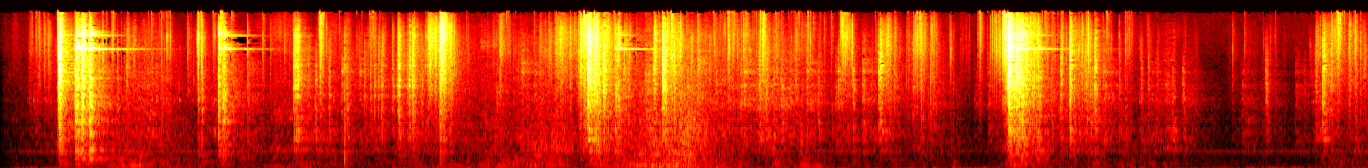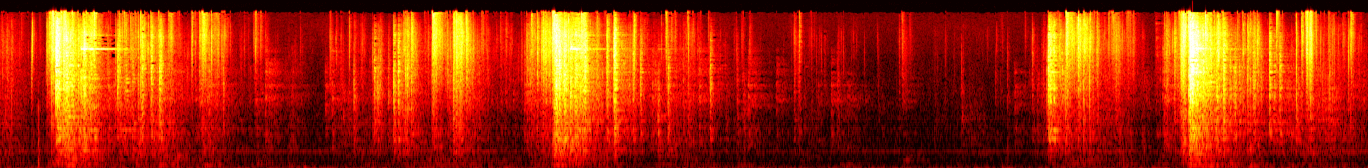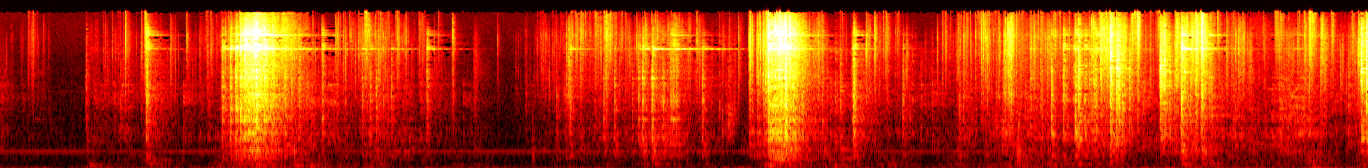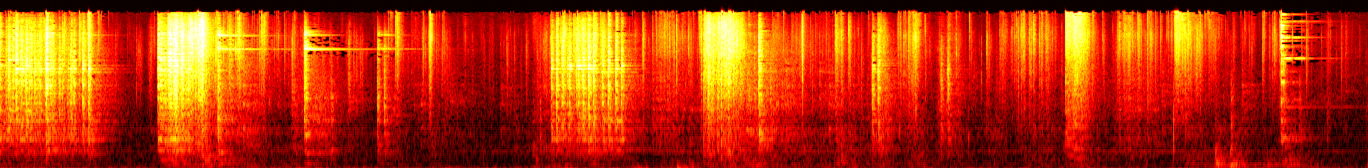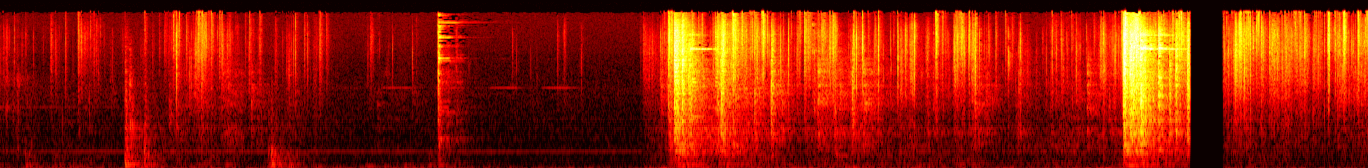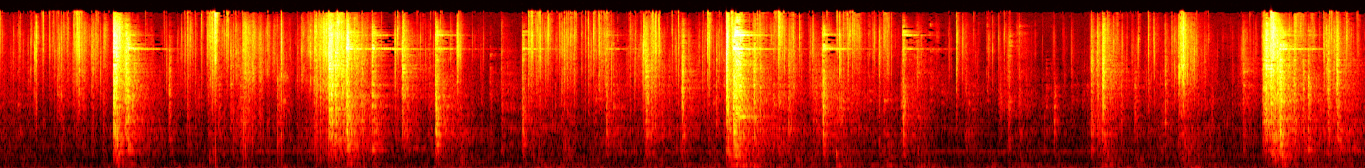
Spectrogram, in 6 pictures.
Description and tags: metal shop hoist chains thick rattle hit metal
chains, hoist, metal, rattle, shop, thick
